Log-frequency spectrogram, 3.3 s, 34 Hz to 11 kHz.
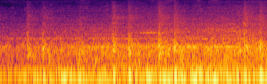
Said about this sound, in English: Every 2 minutes, a commuter train runs by the spot where the philosopher Socrates was indicted for corrupting Athenian youth.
